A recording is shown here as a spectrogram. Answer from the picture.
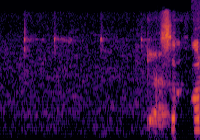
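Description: A few faint, sharp clicks over near silence, then a woman starts speaking near the end.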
